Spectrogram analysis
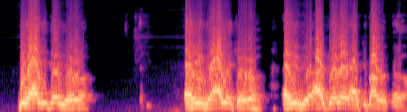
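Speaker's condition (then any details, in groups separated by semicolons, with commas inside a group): Cerebral palsy; from birth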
